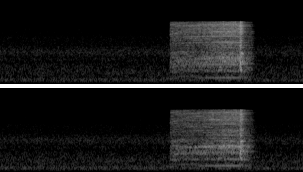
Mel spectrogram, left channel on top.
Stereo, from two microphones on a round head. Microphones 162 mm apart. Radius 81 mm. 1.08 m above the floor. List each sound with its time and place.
1.7 s a drill: 30° left (ahead or behind), 0.6 m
